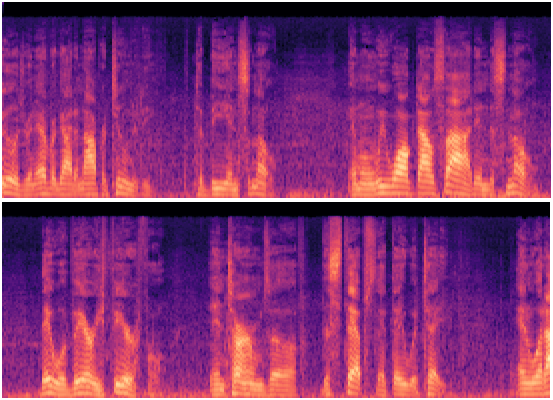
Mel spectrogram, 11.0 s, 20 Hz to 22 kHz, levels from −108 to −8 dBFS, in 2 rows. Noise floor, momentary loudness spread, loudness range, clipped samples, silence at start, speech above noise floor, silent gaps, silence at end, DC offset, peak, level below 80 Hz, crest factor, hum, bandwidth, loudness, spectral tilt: -47 dBFS; 18 LU; 7 LU; under 0.1%; 0 s; 24 dB; none; 0 s; under 0.1%; -2 dBFS; -50 dBFS; 24 dB; none; 16 kHz; -24 LUFS; -4.5 dB/octave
